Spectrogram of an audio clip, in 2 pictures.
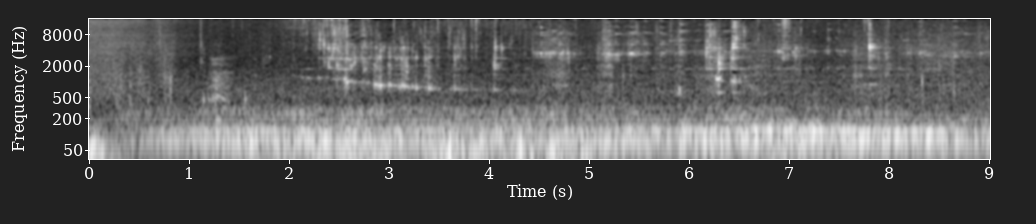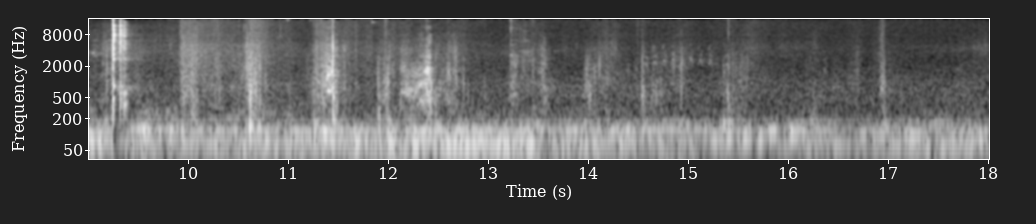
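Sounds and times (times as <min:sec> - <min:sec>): coffee pouring into a mug: 0:01.8 - 0:09.4
liquid splashing and dripping: 0:02.1 - 0:08.0.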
